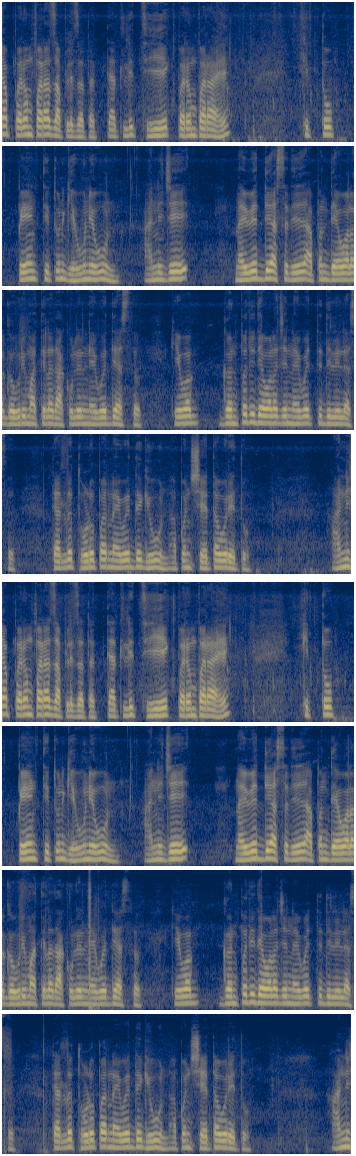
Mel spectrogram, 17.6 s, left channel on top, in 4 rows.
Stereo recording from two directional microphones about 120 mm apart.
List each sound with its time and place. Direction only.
0.0 s speech: 10° left (ahead or behind)
0.8 s speech: 15° right (ahead or behind)
2.1 s a sound: centre (ahead or behind)
4.6 s speech: centre (ahead or behind)
9.9 s speech: 35° left (ahead or behind)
